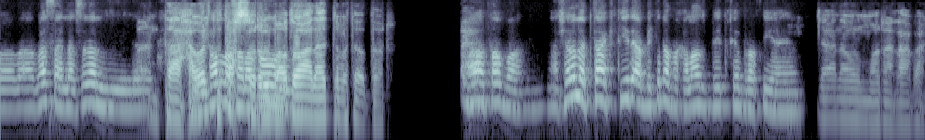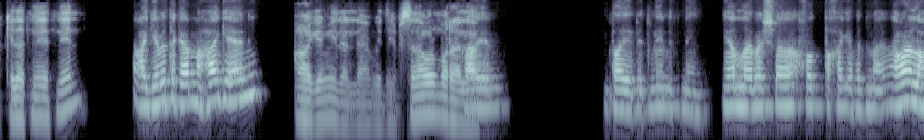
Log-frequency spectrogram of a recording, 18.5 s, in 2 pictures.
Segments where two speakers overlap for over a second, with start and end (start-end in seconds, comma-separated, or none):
1.4-3.0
